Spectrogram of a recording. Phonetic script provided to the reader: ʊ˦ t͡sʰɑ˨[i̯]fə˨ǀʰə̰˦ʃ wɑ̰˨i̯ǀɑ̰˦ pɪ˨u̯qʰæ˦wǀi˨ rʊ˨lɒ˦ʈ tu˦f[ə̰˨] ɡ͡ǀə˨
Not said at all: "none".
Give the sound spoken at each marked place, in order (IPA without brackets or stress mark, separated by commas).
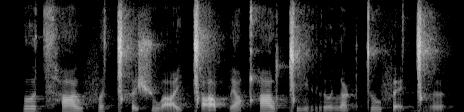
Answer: u̯, ɛ̰˨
